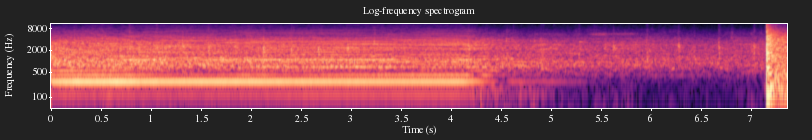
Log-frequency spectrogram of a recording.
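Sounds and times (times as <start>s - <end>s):
droning horn-like tone: 0.0s - 5.6s
hockey arena crowd roaring: 0.0s - 7.3s
goal cannon blast in hockey arena: 7.2s - 7.3s.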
